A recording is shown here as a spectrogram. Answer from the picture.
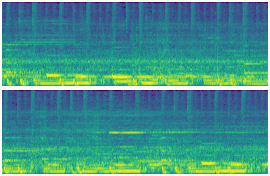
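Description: Instrumental rock passage with a steady drum beat, bass and electric guitar, no vocals.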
